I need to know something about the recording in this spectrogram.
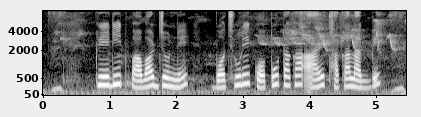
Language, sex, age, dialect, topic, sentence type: Bengali, female, 18-24, Rajbangshi, banking, question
